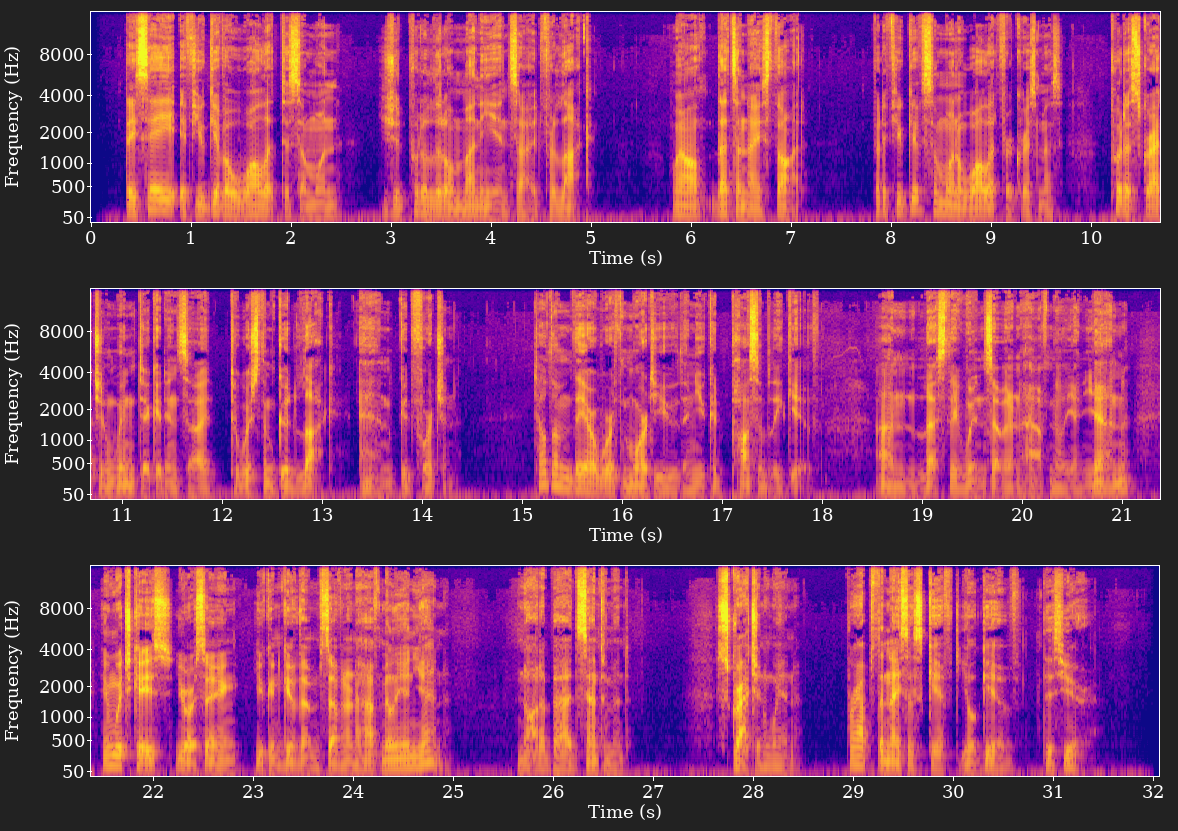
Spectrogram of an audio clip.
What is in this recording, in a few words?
tvad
